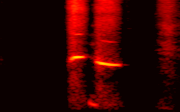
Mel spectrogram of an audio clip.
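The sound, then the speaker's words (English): A person imitates an owl with two quick whistled hoots, the second gliding slightly downward, followed after a pause by a brief, faint breathy sound. “I was an owl.”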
